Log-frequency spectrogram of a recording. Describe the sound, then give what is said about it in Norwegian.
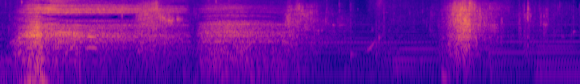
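Three wet, squishy squelches from soggy shoes, spaced unevenly like steps while hiking across Norway, each a short sloshing burst, with no one talking. “For jeg fikk sånn ryggsekkknirking og så skvulping av sko.”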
